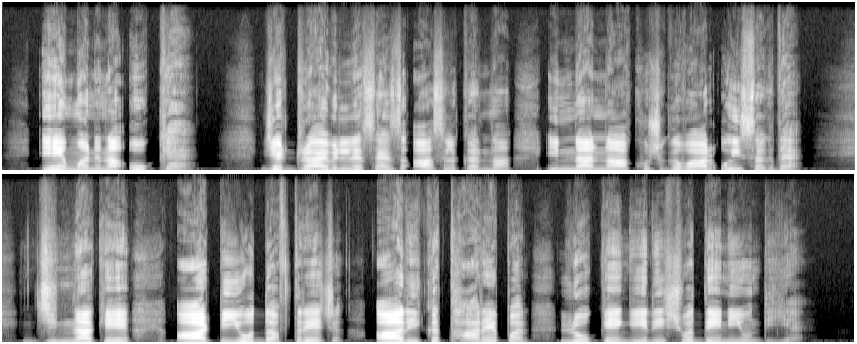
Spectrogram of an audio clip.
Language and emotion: Dogri, disgusted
